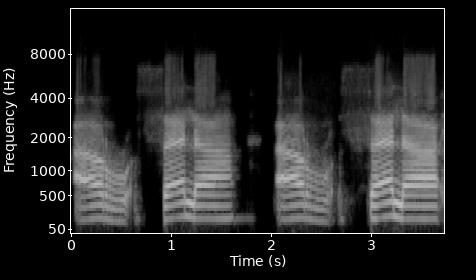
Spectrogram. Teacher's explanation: सिर्फ रॉ को मोटा पढ़ना है, सीन और लाम बारीक हरूफ में आते हैं तो इनको हम बारीक ही अदा करेंगे और रॉ को मोटा करेंगे।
